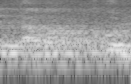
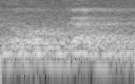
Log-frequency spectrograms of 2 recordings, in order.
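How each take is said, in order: First: The final syllable has a 'u' vowel. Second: The final syllable has an 'a' vowel. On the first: This is the original Arabic way of saying it. The speaker calls it right. "Sebutan betulnya tawakul, itu yang betul" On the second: This is the popular local way of saying it. The speaker calls it wrong. "Sebenarnya sebutan betulnya bukan tawakal"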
